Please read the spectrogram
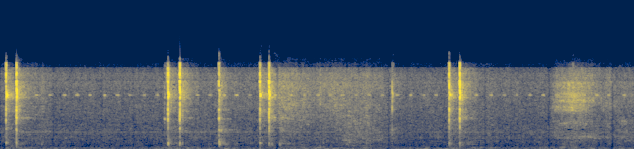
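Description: Computer keyboard keys being tapped: about ten scattered, sharp clicks, several in quick pairs, picked up by an open microphone on a video call while someone works to share the slides.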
